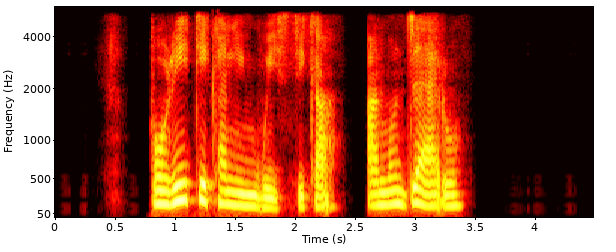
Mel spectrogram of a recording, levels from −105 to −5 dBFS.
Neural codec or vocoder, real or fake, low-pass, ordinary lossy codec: codec, 24 kHz, 0.9 kbps, WavTokenizer, small release; fake; 5.4 kHz; AAC, 32 kbps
